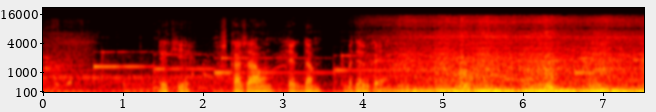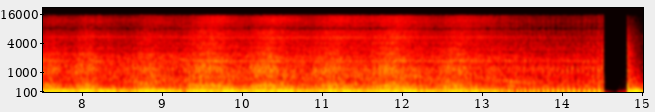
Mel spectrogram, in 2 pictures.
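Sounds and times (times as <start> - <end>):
motorcycle engine running: 4.1 - 14.6.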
